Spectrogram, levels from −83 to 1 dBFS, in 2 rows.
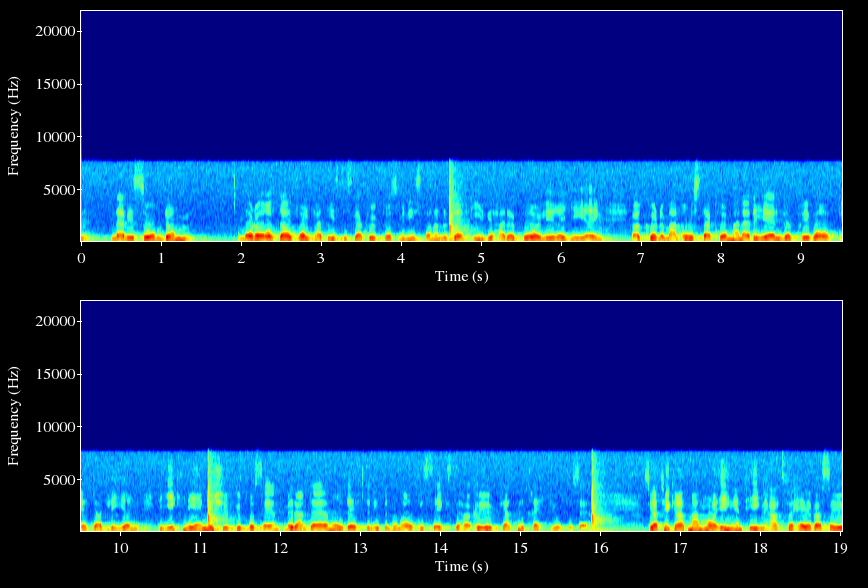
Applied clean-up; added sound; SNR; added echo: none; Thump, thud; 14 dB; none.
